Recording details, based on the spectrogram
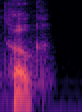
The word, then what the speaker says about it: Koch: Like Cox, a little wary about Koch. – Oh. It's pronounced Coke.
